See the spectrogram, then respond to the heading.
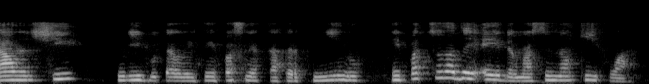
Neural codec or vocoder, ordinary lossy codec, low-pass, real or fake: codec, 16 kHz, 1.1 kbps, Voila-Tokenizer; Opus, 64 kbps; 7.2 kHz; fake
